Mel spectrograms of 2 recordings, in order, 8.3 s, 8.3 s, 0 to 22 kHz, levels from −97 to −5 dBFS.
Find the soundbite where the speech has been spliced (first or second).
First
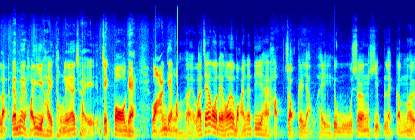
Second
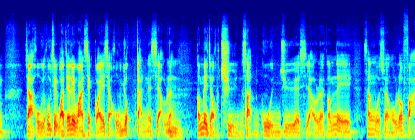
first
